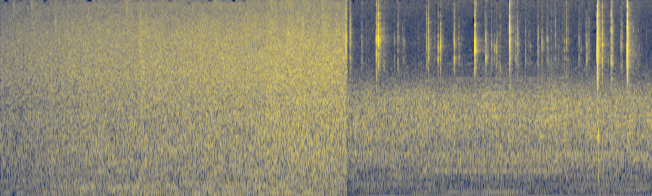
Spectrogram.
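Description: Steady rain falling, fading in at the start. About halfway through it cuts off abruptly to a quieter room with scattered keyboard clicks of typing.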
